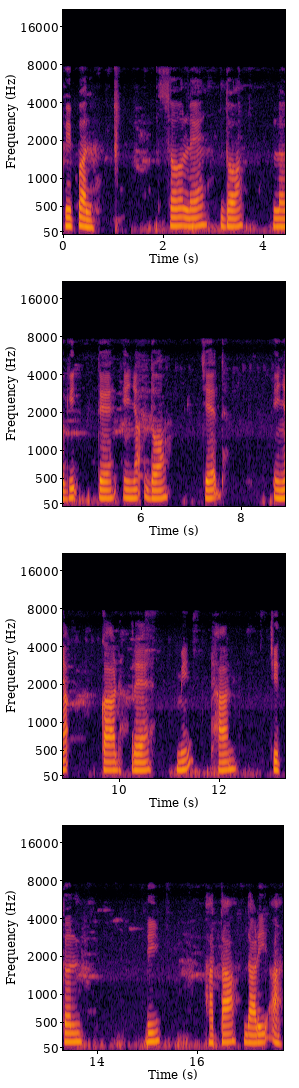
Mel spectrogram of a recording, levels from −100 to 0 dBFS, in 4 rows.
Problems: constant background noise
